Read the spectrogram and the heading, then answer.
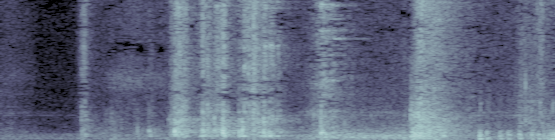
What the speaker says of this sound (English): Sorry, I just had to get a spoon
